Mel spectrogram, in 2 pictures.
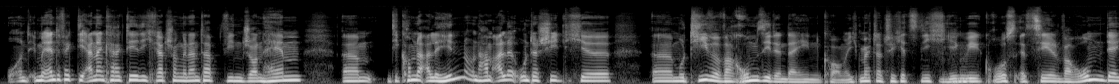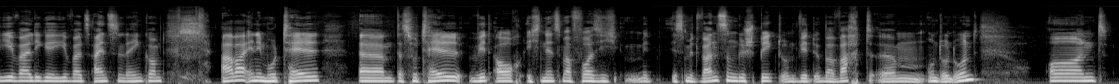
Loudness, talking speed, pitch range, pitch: -16 LUFS, 205 wpm, 140-175 Hz, 155 Hz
